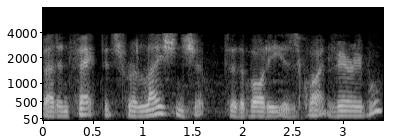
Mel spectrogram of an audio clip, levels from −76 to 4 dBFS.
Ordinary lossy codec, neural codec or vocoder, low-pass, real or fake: AAC, 16 kbps; none; 7.2 kHz; real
